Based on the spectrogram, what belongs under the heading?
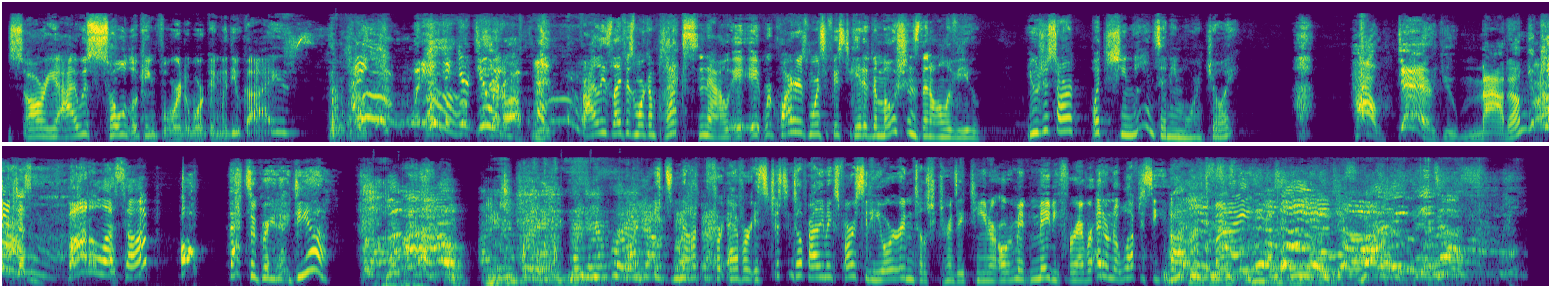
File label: vocals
